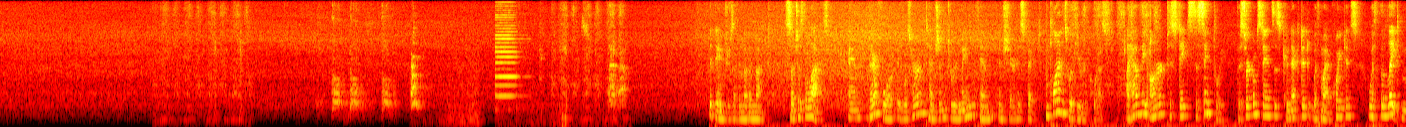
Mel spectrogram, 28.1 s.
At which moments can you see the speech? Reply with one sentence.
The speech can be heard from 14.2 to 28.0 s.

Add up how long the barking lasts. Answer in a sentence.
The barking can be heard for 6 seconds in total.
